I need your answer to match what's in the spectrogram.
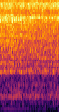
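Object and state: Nothing is struck.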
